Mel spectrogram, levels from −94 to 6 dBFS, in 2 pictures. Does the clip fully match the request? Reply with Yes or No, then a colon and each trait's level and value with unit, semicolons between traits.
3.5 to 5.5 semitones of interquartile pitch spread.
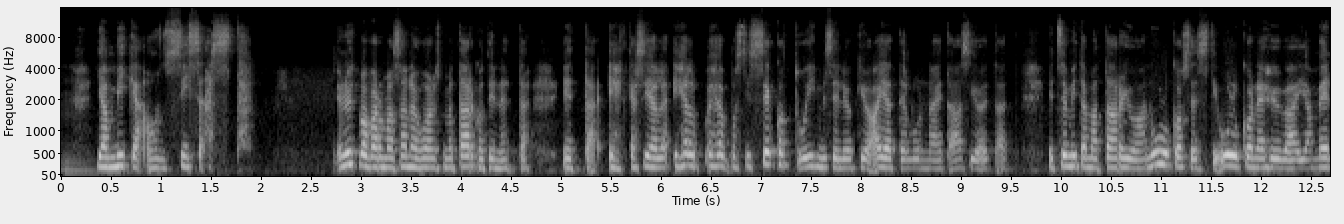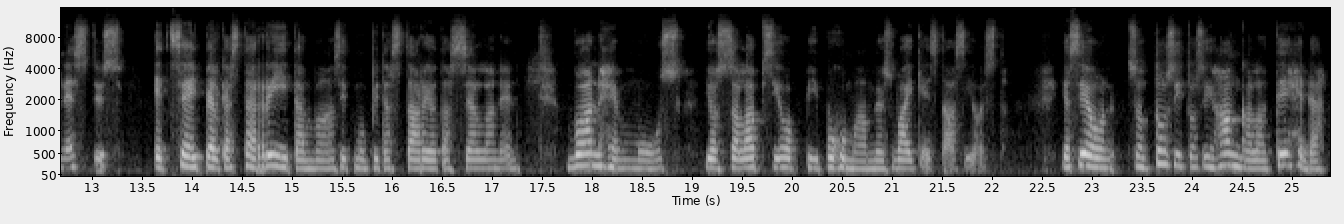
No: average, 3.0 semitones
